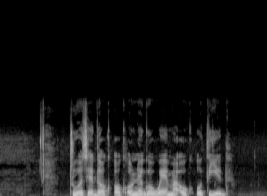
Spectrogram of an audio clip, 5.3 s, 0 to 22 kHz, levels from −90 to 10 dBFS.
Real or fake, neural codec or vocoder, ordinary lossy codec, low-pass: real; none; none; 10.8 kHz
